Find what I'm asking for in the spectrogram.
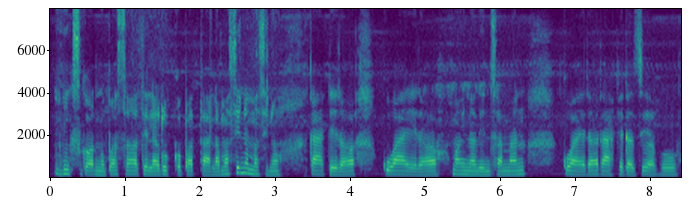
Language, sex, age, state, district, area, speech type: Nepali, female, 45-60, West Bengal, Jalpaiguri, urban, spontaneous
